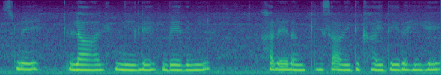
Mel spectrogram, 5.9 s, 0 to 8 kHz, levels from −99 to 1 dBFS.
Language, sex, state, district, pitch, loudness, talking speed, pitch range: Hindi, female, Goa, North and South Goa, 220 Hz, -24 LUFS, 130 wpm, 210-230 Hz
